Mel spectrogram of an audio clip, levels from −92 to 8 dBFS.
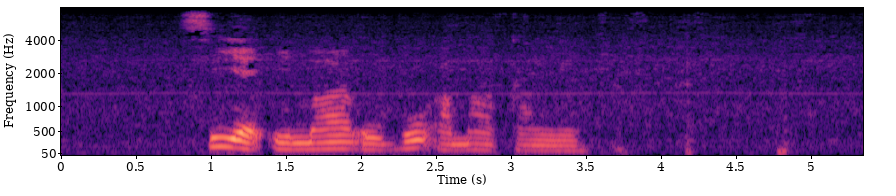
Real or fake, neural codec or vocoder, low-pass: real; none; 7.2 kHz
